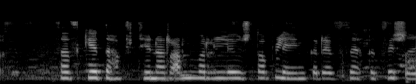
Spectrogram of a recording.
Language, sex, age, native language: Icelandic, male, 11, Icelandic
